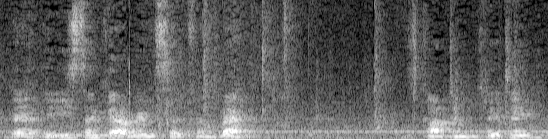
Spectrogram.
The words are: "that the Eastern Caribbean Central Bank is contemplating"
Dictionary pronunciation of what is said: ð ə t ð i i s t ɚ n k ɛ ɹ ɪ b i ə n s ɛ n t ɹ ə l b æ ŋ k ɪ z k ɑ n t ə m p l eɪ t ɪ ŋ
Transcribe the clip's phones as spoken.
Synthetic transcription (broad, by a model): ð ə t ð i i s t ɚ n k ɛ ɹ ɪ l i s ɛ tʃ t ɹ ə n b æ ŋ k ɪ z k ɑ n t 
